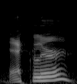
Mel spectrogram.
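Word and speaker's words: Ekeler: Brown, Joe Mixon, Austin Eckler. Okay, I know him. Is that how you pronounce that?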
